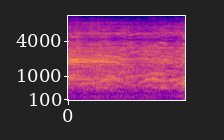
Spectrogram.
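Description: A long, high-pitched, drawn-out yell from a voice in the crowd. It is loudest at the start and trails off over about a second.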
